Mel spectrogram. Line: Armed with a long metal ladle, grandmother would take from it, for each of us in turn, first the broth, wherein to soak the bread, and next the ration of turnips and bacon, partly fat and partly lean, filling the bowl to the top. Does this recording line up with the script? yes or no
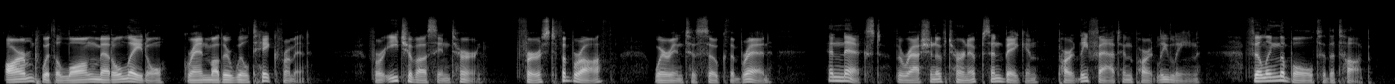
no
